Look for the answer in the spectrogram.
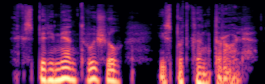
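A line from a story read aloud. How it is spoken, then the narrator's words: Muttered, turned away. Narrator (Russian): пробормотал наставник, отвернувшись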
